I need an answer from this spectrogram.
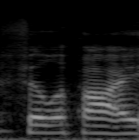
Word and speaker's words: Phillippi: right you guys so after hearing 15 different ways to pronounce their name i think philip i is the actual correct pronunciation so i will do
